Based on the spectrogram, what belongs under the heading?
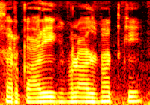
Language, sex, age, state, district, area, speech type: Urdu, male, 18-30, Delhi, Central Delhi, urban, spontaneous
